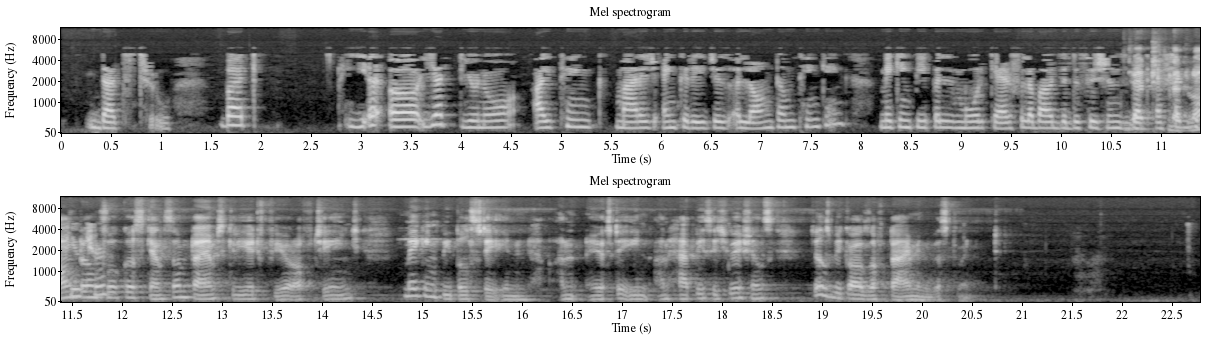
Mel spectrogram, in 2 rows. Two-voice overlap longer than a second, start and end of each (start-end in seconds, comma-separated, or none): 10.6-11.9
